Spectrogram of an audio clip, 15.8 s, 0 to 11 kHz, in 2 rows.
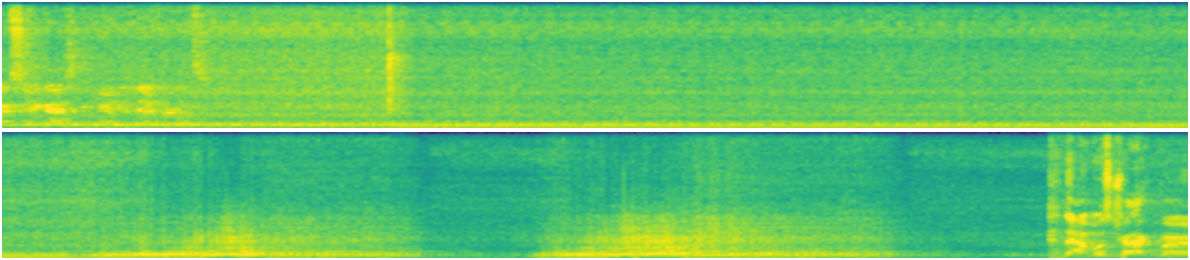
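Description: A 2018-2021 Ford Mustang GT V8 exhaust in track mode, loud and close: a long steady rumble builds, then two sharp revs to about 3,300 RPM rise and fall before settling back to idle, with no talking.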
